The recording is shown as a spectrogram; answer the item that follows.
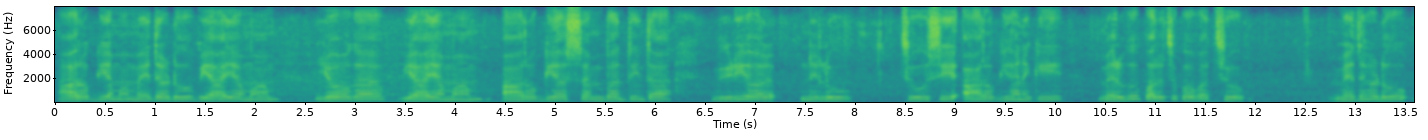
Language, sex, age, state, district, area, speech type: Telugu, female, 30-45, Telangana, Nizamabad, urban, spontaneous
